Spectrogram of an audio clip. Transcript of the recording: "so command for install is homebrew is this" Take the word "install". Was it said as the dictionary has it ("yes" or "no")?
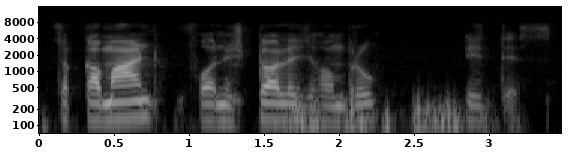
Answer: no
